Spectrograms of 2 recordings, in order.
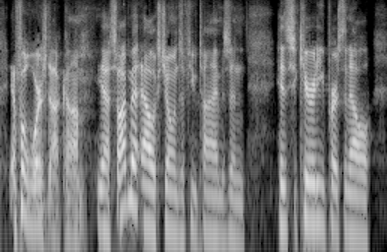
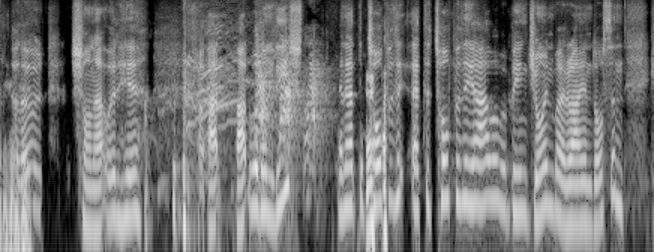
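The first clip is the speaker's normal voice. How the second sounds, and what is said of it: Imitates another person's voice. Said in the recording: “do an Atwood impression.”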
